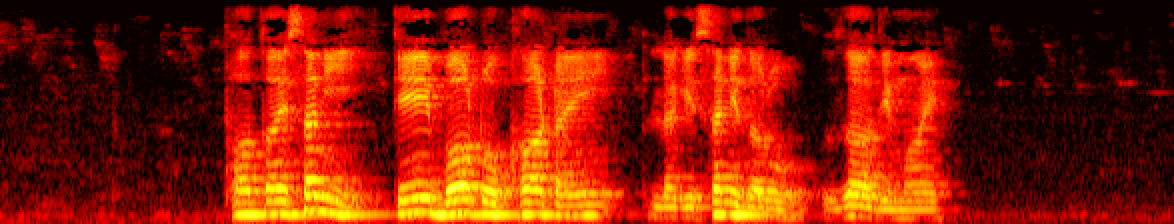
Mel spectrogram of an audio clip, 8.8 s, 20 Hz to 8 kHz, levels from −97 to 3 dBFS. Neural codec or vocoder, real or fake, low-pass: none; real; 7.2 kHz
